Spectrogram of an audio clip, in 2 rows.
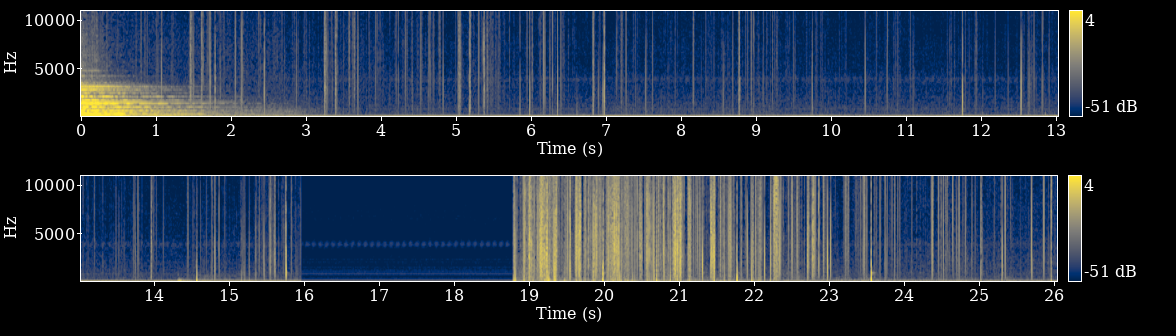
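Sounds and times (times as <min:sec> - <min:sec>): record run-out groove hum: 0:00.0 - 0:26.0
vinyl clicks and pops: 0:18.8 - 0:26.0.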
